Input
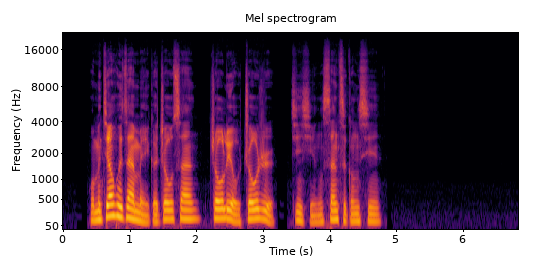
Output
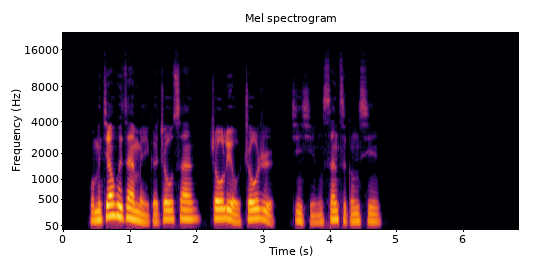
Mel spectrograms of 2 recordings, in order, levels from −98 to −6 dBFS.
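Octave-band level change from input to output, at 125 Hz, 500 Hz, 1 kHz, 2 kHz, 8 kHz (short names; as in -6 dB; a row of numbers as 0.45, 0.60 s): +1.0 dB, +2.0 dB, -4.5 dB, -4.5 dB, under -10 dB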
